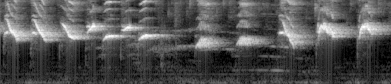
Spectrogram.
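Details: Greater green leafbird in captivity during early pairing: rapid chain of descending whistled notes, some shorter and higher, then a steady row of loud downslurs about two per second.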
